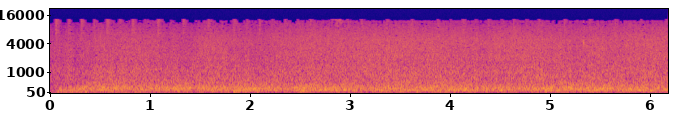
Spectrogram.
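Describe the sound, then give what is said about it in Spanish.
Torrential rain pours down in a dense, unbroken roar, a steady hiss with a deep rumbling undertone that stays loud and even throughout, with no voices. It is the 30 September downpour that flooded the city of Alicante, dropping more than 270 litres per square metre. “Es el sonido de la lluvia torrencial que anegó la ciudad de Alicante.”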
